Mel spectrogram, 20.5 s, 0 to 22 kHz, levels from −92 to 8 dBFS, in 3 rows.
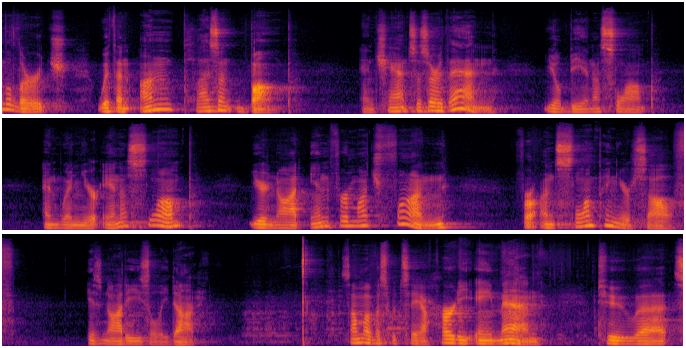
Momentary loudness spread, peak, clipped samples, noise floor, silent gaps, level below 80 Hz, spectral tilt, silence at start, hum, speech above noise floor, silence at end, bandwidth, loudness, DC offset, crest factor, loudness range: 13 LU; -2 dBFS; under 0.1%; -66 dBFS; none; -56 dBFS; -5 dB/octave; 0 s; none; 43 dB; 0 s; 18.5 kHz; -24 LUFS; under 0.1%; 24 dB; 5 LU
